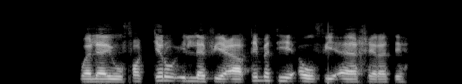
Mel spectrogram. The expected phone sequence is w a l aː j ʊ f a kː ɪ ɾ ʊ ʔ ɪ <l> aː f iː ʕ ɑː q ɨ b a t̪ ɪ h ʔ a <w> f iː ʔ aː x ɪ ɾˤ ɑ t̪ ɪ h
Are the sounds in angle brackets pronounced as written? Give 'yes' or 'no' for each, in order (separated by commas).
no, yes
